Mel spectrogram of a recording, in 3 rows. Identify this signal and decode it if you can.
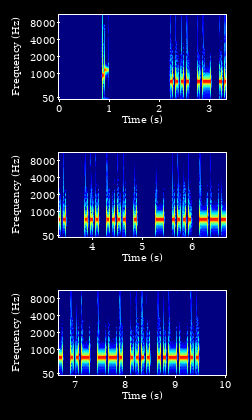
Morse code, heard as a keyed tone, about 21 wpm, 700 Hz. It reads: HAS SHE THOUGH?
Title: Sentences from Top 1000 Words - Review Part 2 - 22wpm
